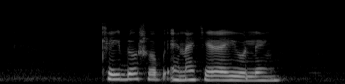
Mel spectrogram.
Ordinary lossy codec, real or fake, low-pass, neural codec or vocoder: none; real; 7.2 kHz; none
